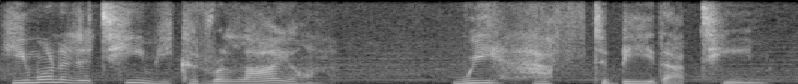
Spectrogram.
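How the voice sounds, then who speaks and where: An actress voicing a steady, resolute heroine who leads a team in a fantasy game, firm and rallying. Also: female voice, fairly low pitch, normal speed, soft background music. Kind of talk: fantasy video game voice acting.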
